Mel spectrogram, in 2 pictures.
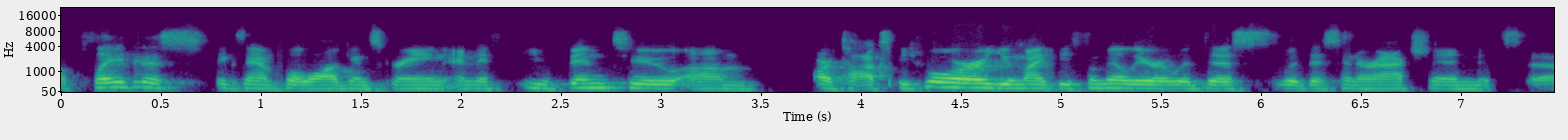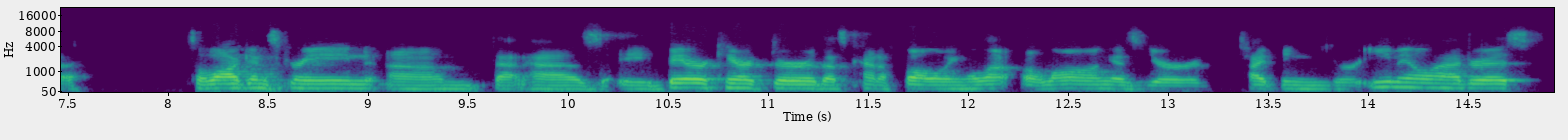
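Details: Adult male speaker; no disorder.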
